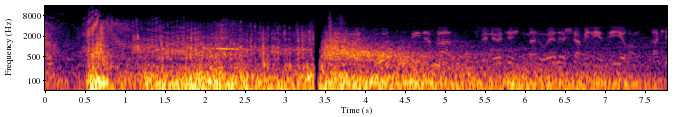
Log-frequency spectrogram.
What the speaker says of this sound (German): Rakete ist unterwegs.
